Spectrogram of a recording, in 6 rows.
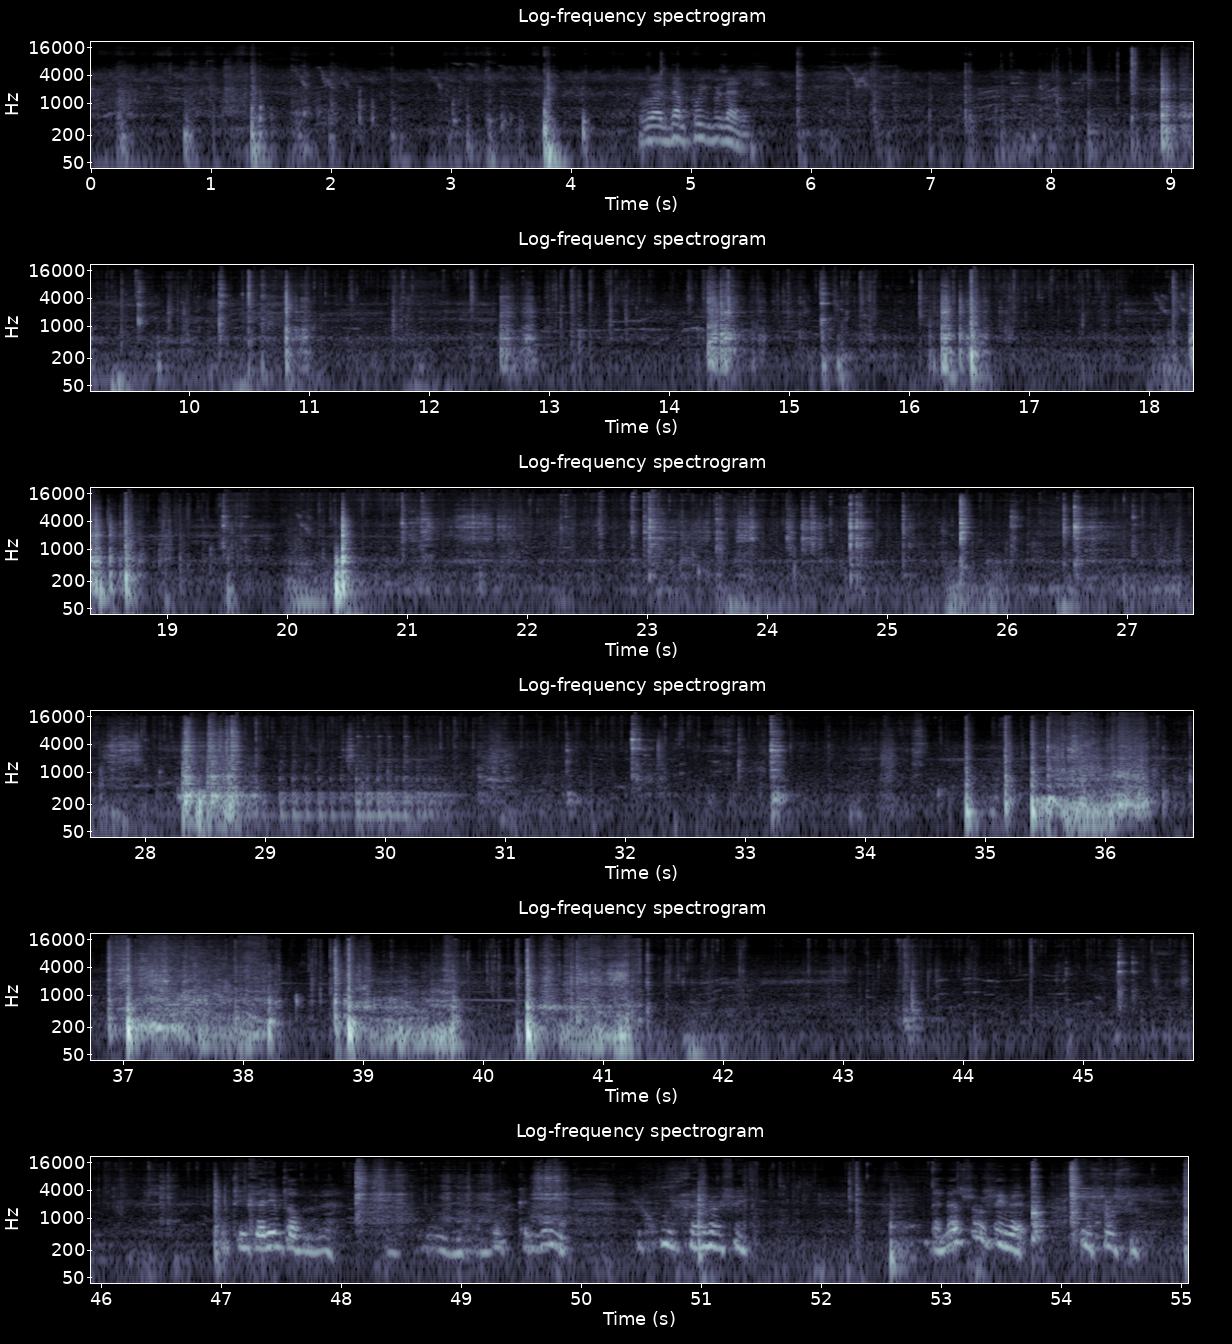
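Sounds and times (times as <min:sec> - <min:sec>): scraping or stirring in a pot: 0:08.7 - 0:13.6, 0:14.2 - 0:42.0, 0:48.0 - 0:52.7
dishes and utensils clinking: 0:48.1 - 0:50.0.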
